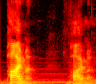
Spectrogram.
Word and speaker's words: Pyman: Pyman, not Payman.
